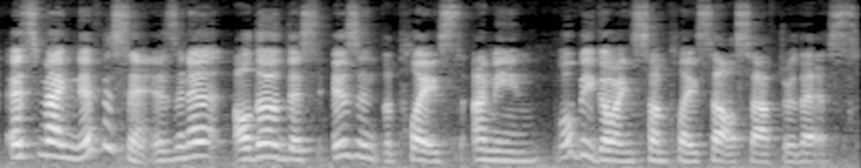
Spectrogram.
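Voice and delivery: ordinary delivery, nothing marked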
